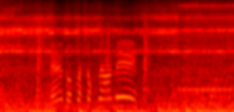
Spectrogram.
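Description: Passengers boarding a flight to Palawan hear a jet airliner's engines as a steady high whine over a continuous roar, loud and close, with faint muffled activity around it.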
